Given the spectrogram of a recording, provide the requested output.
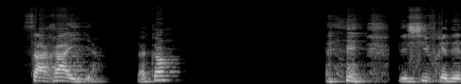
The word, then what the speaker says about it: Sarai: du nom de Sarai, à la fin de son nom, il y a un Yod. C'est ce qui fait le Ye à la fin. Sarai.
